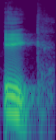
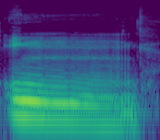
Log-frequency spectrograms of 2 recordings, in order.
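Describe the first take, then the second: First: "ig" with a hard g, no ng; wrong ending. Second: "Ing" ending on the ng sound, no hard g; correct ending. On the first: Parent modelling the child's wrong ending "ig". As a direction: say "ig" ending on a plain g sound. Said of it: "You could say ig". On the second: Parent modelling the right ending "Ing" for a child. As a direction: say "Ing" with a clear nasal ng. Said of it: "What's the last sound?". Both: Shown as a demonstration.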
